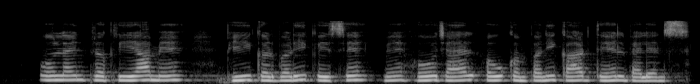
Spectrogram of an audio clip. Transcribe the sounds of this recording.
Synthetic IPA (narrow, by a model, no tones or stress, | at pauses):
ɔːnlaːɪnpɾəkɾijamẽbʱiɡəɽbəɽikəɪsemẽhod͡ʒaːeləukə̃mpənikaːɾɖd̪eɦlbɛːlə̃ns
